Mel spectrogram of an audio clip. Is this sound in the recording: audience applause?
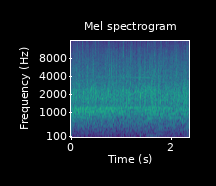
yes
